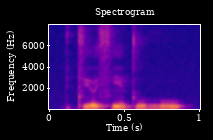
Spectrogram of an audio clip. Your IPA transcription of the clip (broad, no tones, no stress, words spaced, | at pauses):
tʲɒsʲæ̃t̪u ɦu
